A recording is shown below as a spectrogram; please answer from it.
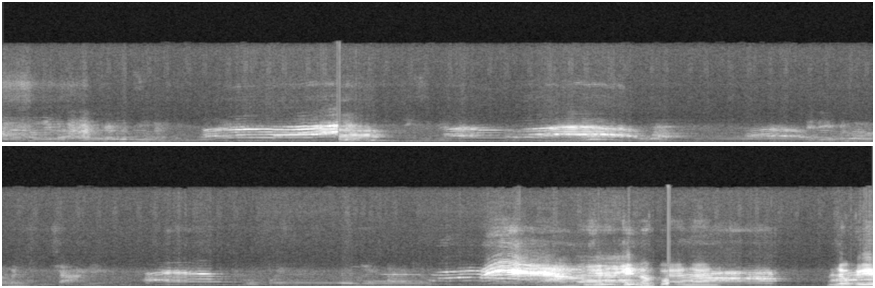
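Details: Rival male house cats, one of them once wild, facing off: repeated wavering, tonal yowls rise and fall in uneven bursts, building to a louder, harsher, more intense outburst near the end.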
